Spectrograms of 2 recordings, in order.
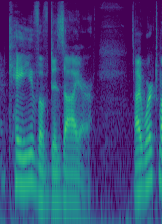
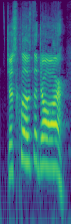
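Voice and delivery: very loud high cry, Close punched; loud impassioned demand, "close" hit hard; passionate shout; 12 semitones higher, 13 dB louder than usual. Acted. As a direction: yell it, full of passion. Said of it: "his voice was so full of passion".

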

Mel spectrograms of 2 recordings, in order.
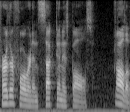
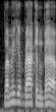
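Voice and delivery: pressing, raised voice; raised urgent plea; urging; 5 semitones higher, 6 dB louder than usual. Acted. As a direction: urge him, a bit louder. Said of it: "I urged".

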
